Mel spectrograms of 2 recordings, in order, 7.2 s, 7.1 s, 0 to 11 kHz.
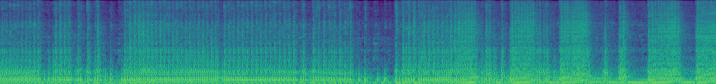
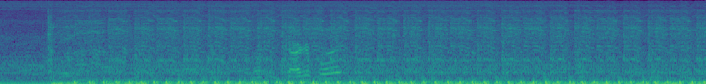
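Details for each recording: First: Mazda FC RX-7 rotary after priming, previously sputtering and cutting out with a failed fuel pump and rusty tank: loud, raspy exhaust, quick throttle blips rising and falling cleanly; pulls strong. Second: Mazda FC RX-7 rotary with rusty fuel tank, prior fuel pump failure, sputtering: long uneven cranking before it barely catches and stumbles; fuel smell, owner suspects reversed fuel lines and doubts battery charge; hard start.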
